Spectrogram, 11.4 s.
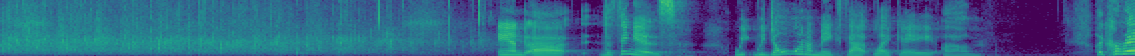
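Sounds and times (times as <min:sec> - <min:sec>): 
church congregation applauding its staff: 0:00.0 - 0:05.0
speech: 0:05.0 - 0:09.9, 0:10.9 - 0:11.3.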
